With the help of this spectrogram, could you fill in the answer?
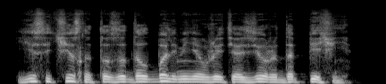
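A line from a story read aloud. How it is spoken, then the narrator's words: Rather angry. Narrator (Russian): достаточно зло сообщил нам Аркаша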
